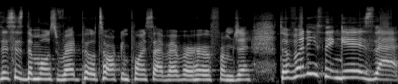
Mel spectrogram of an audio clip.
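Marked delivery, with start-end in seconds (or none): none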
